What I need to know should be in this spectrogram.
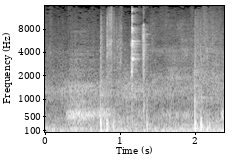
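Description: A lighter clicks open and flares.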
